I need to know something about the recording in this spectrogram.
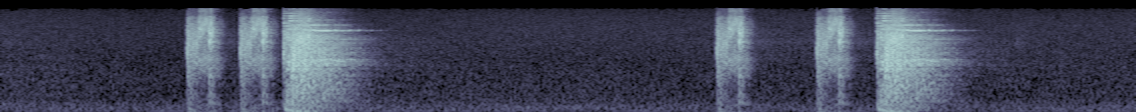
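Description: Electronic menu clicks sound several times in quick bursts.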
